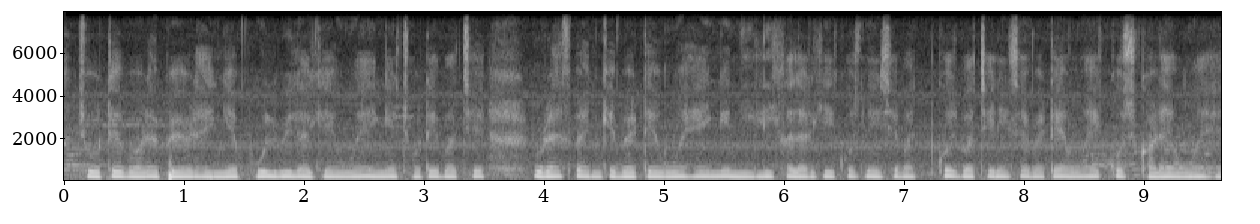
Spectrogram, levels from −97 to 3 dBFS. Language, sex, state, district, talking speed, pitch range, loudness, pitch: Hindi, female, Bihar, Sitamarhi, 200 wpm, 210-220 Hz, -21 LUFS, 215 Hz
